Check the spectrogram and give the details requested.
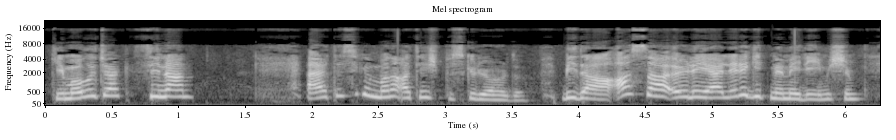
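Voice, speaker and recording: A woman's voice: high-pitched, lively intonation, fast, darkish tone. A woman playing a vain, scheming young woman in a radio drama, flippant and haughty. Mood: mocking. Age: young adult. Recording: dull lo-fi radio recording.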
